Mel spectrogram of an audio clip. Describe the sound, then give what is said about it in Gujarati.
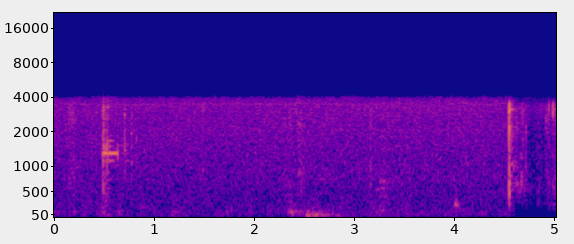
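Telephone dialing tones while calling back a dropped caller on a phone call, heard as a few faint, short beeps separated by quiet gaps, with a sharp click near the end. “લાગે છે નીરજભાઈ drop થઈ ગયા છે. ના ના. Okay I'll call હિમ again.”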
